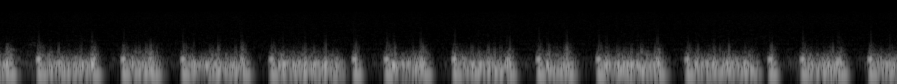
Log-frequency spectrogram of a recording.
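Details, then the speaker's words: Mitral stenosis with atrial fibrillation: totally irregular rhythm, low rumbling mid-diastolic murmur varying in length beat to beat, no presystolic accentuation. "لاحظوا ان الريزم is totally irregular، وان مفيش بري سيستوليك مامر، وان الميد دايستوليك مامر بيختلف طولها من بيت للتاني."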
